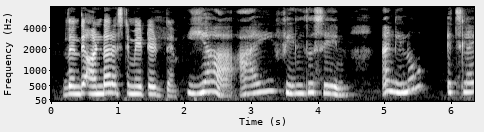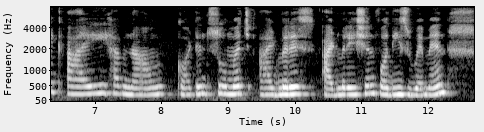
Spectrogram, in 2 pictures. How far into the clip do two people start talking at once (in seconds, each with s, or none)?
none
